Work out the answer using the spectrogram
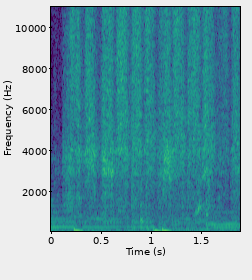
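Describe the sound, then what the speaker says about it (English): Sandpaper rubs back and forth across a repaired plastic car bumper in steady, close strokes, a rhythmic scratchy rasp repeating about every half second with no talking. "Okay, so just giving this a nice sand now"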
